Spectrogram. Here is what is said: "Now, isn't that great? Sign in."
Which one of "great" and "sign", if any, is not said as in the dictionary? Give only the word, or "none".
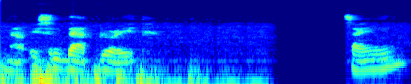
sign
